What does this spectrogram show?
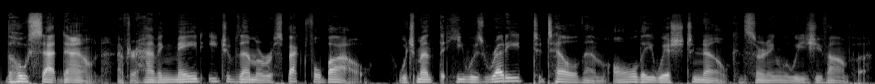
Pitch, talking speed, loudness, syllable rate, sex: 100 Hz, 205 wpm, -23 LUFS, 4.8 syllables/s, male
